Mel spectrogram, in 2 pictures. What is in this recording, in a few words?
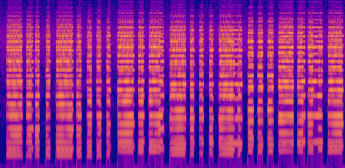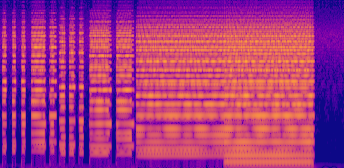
Organ emulation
